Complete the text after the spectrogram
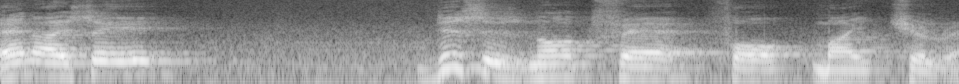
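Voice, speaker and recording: In a Naga accent, a man speaks at a very slow pace with lively intonation. Room echo is audible. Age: 70s. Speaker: community leader. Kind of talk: press conference speech. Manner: formal.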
